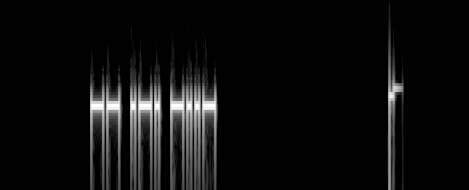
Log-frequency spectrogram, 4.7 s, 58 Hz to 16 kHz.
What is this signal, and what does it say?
Morse code, heard as a keyed tone, about 30 wpm, 700 Hz. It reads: MRX
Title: USA Call Sign Postfixes - 3 Letters 30wpm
